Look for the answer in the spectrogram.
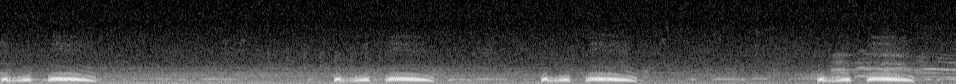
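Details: Decoy spotted dove call, Thổ voice mixed with provoking fight phrases to draw wild doves: four even phrases, quick double note then a rich low coo, every two and a half seconds.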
